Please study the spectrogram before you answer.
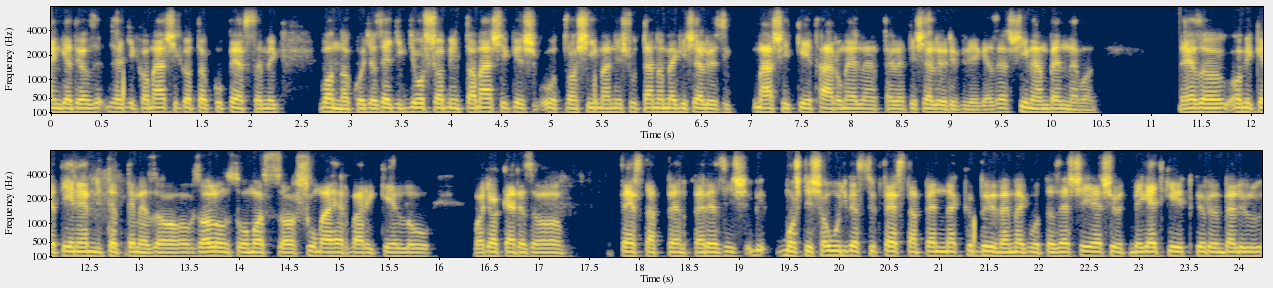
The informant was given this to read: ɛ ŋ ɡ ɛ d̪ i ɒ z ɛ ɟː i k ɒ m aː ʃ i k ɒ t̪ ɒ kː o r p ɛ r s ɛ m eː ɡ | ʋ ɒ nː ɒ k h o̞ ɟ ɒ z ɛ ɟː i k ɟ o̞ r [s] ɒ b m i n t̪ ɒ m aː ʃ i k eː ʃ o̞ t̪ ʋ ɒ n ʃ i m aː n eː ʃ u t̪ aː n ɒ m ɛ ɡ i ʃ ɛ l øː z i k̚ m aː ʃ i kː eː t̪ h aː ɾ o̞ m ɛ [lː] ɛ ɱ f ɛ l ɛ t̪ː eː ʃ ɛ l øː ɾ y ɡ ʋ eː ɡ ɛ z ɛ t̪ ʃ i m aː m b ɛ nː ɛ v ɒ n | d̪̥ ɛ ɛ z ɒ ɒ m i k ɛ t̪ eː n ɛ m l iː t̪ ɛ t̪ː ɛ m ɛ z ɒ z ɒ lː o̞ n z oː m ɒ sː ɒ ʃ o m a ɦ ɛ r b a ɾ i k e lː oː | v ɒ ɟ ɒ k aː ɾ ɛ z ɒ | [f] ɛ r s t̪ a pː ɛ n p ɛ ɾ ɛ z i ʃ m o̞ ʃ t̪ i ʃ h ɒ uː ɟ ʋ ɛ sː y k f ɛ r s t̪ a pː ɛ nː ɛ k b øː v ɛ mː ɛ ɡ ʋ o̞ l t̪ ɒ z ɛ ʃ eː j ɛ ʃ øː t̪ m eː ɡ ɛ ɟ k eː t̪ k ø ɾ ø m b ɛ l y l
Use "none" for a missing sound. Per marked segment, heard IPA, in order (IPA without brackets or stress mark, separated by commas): ʃ, lː, f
